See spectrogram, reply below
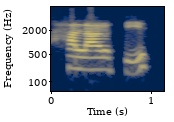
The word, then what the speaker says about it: Halarosis: Am I pronouncing that right? Hale so Rosas? – Yeah, it's Halarosis. So it's the Greek word for relaxation so originally, the company was started um, to bring non-toxic home fragrance um, to the market.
